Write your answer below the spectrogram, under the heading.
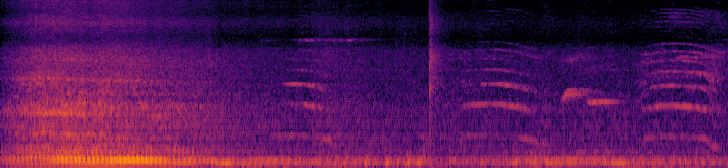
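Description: Young puppies whining, with about half a dozen short, high-pitched cries that rise and fall. A loud low drone dominates the first second and a half.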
